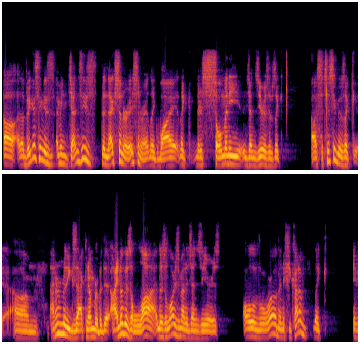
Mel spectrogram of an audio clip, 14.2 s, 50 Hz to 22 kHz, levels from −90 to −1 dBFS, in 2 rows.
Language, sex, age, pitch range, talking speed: English, male, 20-39, 130-155 Hz, 255 wpm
